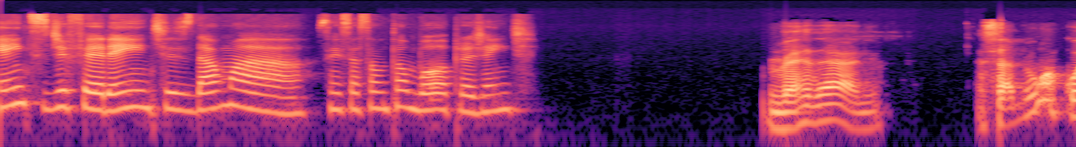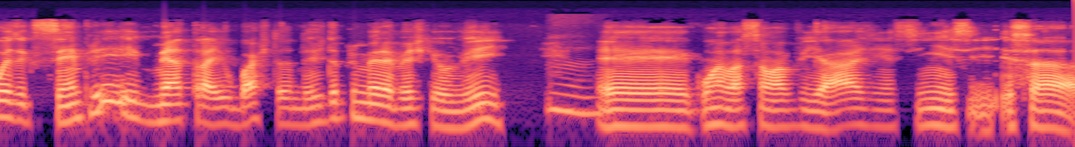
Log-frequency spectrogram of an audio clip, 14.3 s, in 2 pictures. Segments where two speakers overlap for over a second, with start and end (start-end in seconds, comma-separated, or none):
none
